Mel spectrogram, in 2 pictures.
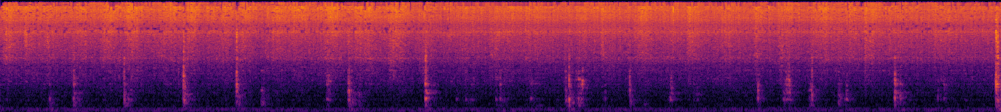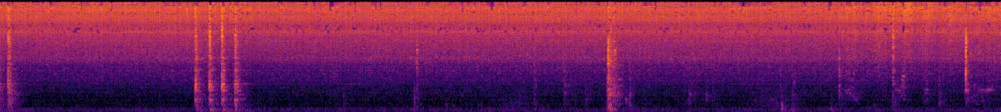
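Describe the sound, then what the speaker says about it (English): Sausage sizzling steadily in a pan for soup, a constant soft frying hiss broken by scattered scraping clicks and clatters of a utensil stirring and pushing the meat around, with no talking. "our sausage is cooking well. And I'm going to get just a little tiny bit of brown on it"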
